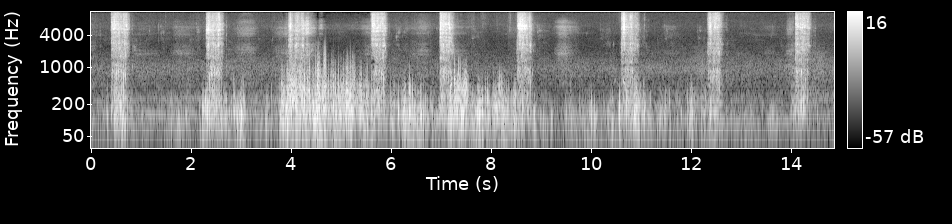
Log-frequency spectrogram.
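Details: Tibetan mastiff sneezing: a run of about nine sharp, explosive nasal bursts, roughly one every one to two seconds.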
